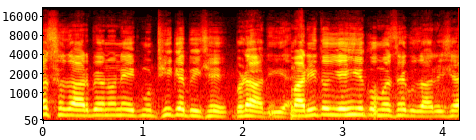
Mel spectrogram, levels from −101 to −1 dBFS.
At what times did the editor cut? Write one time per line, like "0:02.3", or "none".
0:02.5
